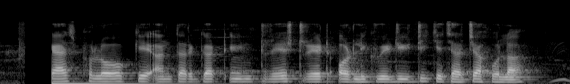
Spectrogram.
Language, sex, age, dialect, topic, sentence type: Bhojpuri, male, 18-24, Southern / Standard, banking, statement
